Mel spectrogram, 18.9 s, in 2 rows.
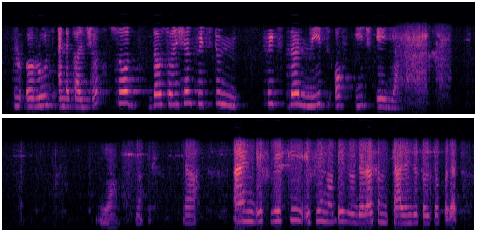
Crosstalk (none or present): none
